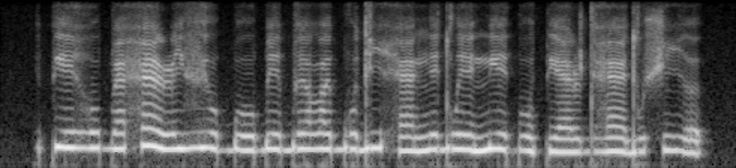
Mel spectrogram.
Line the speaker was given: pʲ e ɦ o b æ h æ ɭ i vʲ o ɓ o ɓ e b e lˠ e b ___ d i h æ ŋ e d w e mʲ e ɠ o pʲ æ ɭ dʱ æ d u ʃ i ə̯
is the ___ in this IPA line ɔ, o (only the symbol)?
o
